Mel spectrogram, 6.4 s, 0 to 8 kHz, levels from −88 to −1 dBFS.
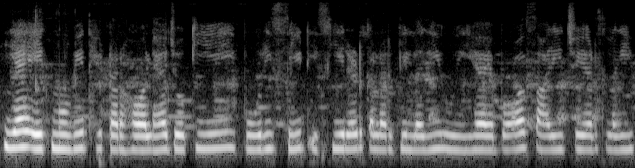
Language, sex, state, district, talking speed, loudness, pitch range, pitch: Hindi, female, Madhya Pradesh, Umaria, 200 wpm, -18 LUFS, 225-235 Hz, 230 Hz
